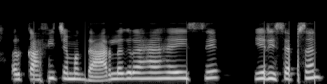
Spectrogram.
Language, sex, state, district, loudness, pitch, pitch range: Hindi, female, Jharkhand, Sahebganj, -17 LUFS, 275 Hz, 255-290 Hz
